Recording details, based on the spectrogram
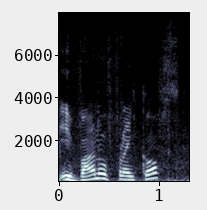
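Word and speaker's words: Ivano-Frankivsk: name of this city excuse me it's Yvonne Oh Frank coughs okay yeah a barn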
